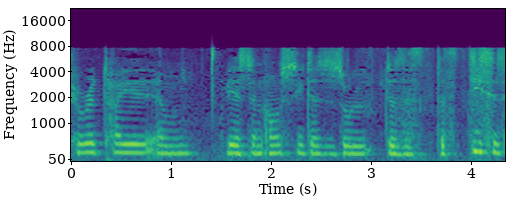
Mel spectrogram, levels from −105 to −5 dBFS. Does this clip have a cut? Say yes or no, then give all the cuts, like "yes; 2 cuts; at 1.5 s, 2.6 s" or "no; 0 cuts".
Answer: no; 0 cuts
